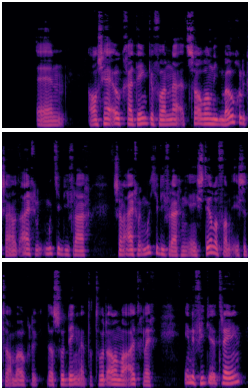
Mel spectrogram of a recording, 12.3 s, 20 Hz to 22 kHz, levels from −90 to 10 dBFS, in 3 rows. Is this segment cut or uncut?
cut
